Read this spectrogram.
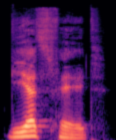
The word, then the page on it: Gersfeld: ˈgɛrsfɛlt; ドイツ語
